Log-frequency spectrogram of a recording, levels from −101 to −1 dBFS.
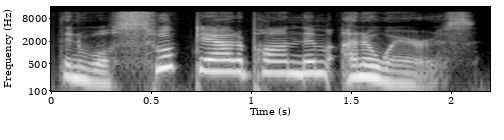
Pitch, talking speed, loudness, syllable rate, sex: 245 Hz, 190 wpm, -16 LUFS, 5.5 syllables/s, female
